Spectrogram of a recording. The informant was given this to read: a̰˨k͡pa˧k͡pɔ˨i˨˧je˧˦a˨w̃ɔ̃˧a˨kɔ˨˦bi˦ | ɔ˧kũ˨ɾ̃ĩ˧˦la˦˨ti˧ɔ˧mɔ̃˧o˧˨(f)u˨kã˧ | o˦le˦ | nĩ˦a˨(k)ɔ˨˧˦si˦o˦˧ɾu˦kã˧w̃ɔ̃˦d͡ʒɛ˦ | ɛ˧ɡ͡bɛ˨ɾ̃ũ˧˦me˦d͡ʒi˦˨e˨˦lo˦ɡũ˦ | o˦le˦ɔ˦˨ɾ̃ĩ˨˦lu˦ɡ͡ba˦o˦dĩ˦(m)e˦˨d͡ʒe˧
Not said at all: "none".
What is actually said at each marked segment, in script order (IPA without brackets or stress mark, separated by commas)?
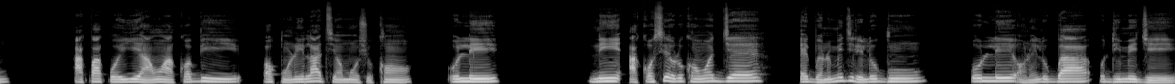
ʃ, k, m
